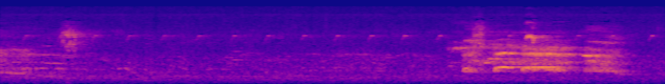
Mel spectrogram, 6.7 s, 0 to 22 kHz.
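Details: Black-collared starling recorded in Ubon Ratchathani, Thailand, on 17 April 2022: a faint harsh note near the start, then a loud raspy, broadband burst of chattering calls lasting about a second and a half, over steady faint ticking in the background.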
